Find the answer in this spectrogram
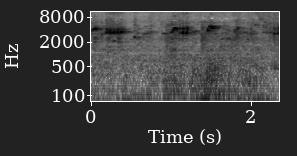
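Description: Small aviary finches chirping: several short, high chirps spread across two seconds.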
